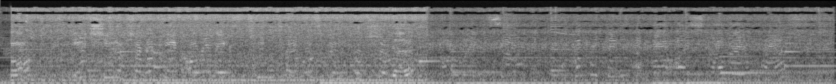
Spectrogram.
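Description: Soft background music with sustained notes, laid over live outdoor sound of indistinct voices. In the second half a farm tractor's engine runs as it pulls a wooden hayride wagon.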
